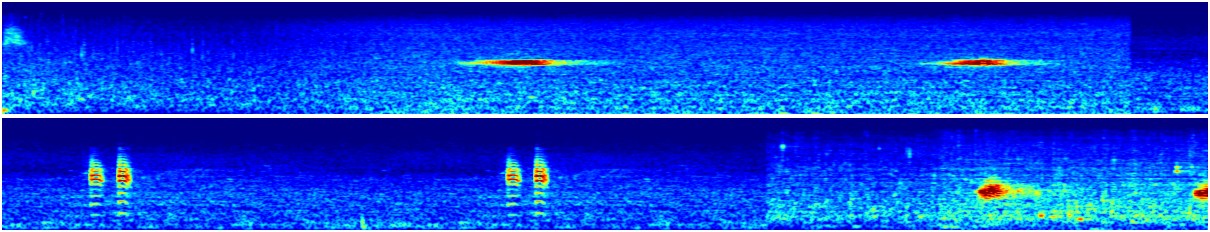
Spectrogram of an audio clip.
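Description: A sequence of frog calls over a steady hiss of stream noise. First come two short, high peeps about two seconds apart. Then a mossy red-eyed tree frog (Duellmanohyla soralia) gives two quick clicking calls about two seconds apart, and near the end a Cusuco spike-thumbed frog (Plectrohyla dasypus) gives a short call.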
